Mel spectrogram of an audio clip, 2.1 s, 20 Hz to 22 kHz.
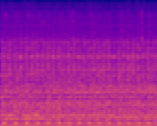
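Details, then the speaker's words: Bernina 475QE sewing machine doing free machine embroidery in a hoop with presser foot down; quick, even stitching rhythm, about seven stitches a second, over a smooth motor hum with no clatter; runs lovely and smooth. "So I'm going to set off. Oh, listen to that, lovely and smooth."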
